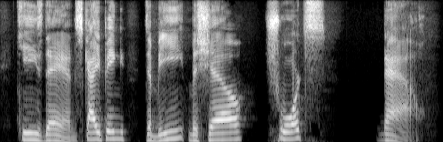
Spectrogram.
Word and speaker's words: Demi: And I pronounced my name Demi. So Demi. Instead of Demi, it's Demi.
